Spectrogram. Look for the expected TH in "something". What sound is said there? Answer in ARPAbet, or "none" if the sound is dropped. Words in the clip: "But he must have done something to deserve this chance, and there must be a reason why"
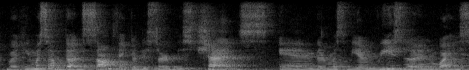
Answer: TH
